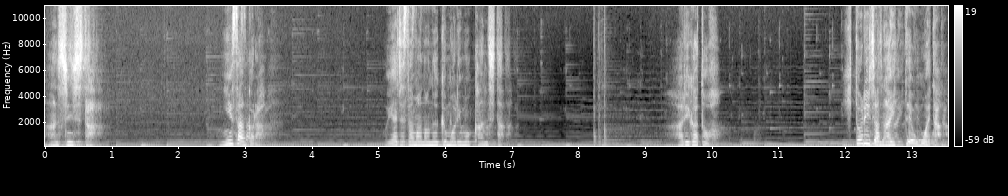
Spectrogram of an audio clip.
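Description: A woman's voice: on the high side, measured pace, long pauses, over music, lightly acted. A woman playing an earnest, dutiful young girl who blames herself, in an audio drama. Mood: tender relief. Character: young girl, dutiful, anxious, self-blaming lantern bearer. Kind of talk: Japanese audio drama acting.

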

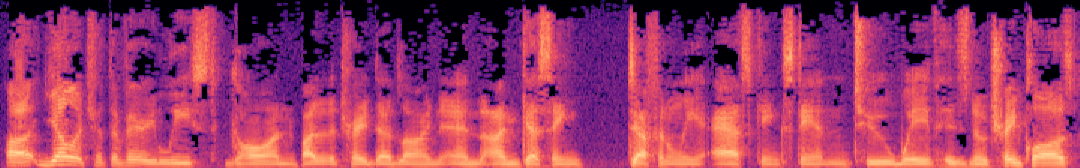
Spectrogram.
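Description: A man on a somewhat muffled, lo-fi line, joking through a sports chat and trading wild predictions. He restarts his sentences often, at an everyday mid pitch. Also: steady tone, unhurried. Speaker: podcast co-host.

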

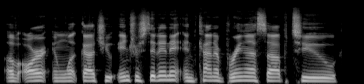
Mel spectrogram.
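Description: A man's voice: fairly high pitch, steady tone, fairly quick, clean tone, dry recording, studio quality. A man hosting a casual interview, asking loose, encouraging questions. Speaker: podcast host.

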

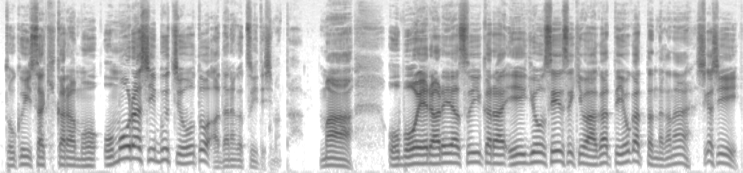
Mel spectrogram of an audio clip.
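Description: An actor playing a gloomy, earnest office manager turned prisoner, telling his story with deadpan seriousness in a comedic radio drama. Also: fairly high pitch, smooth, dry recording, clean studio sound. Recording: music under the voice.

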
